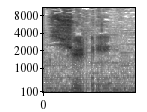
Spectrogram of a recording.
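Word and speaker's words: Ncuti: I'm talking about uh, Shuti, N-C-U-I, N-C-U-T-I is how you spell his name, but it's pronounced Shuti.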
